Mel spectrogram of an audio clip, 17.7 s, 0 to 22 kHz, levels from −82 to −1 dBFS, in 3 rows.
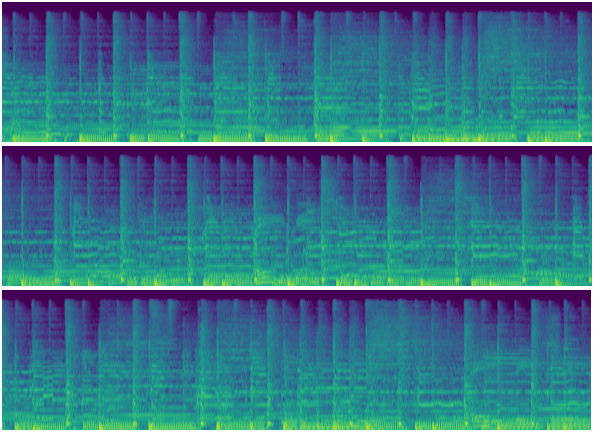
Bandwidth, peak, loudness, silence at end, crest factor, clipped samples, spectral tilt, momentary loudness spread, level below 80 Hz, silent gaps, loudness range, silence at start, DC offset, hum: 16.5 kHz; -2 dBFS; -21 LUFS; 0 s; 18 dB; under 0.1%; -5.5 dB/octave; 4 LU; -26 dBFS; none; 2 LU; 0 s; under 0.1%; none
